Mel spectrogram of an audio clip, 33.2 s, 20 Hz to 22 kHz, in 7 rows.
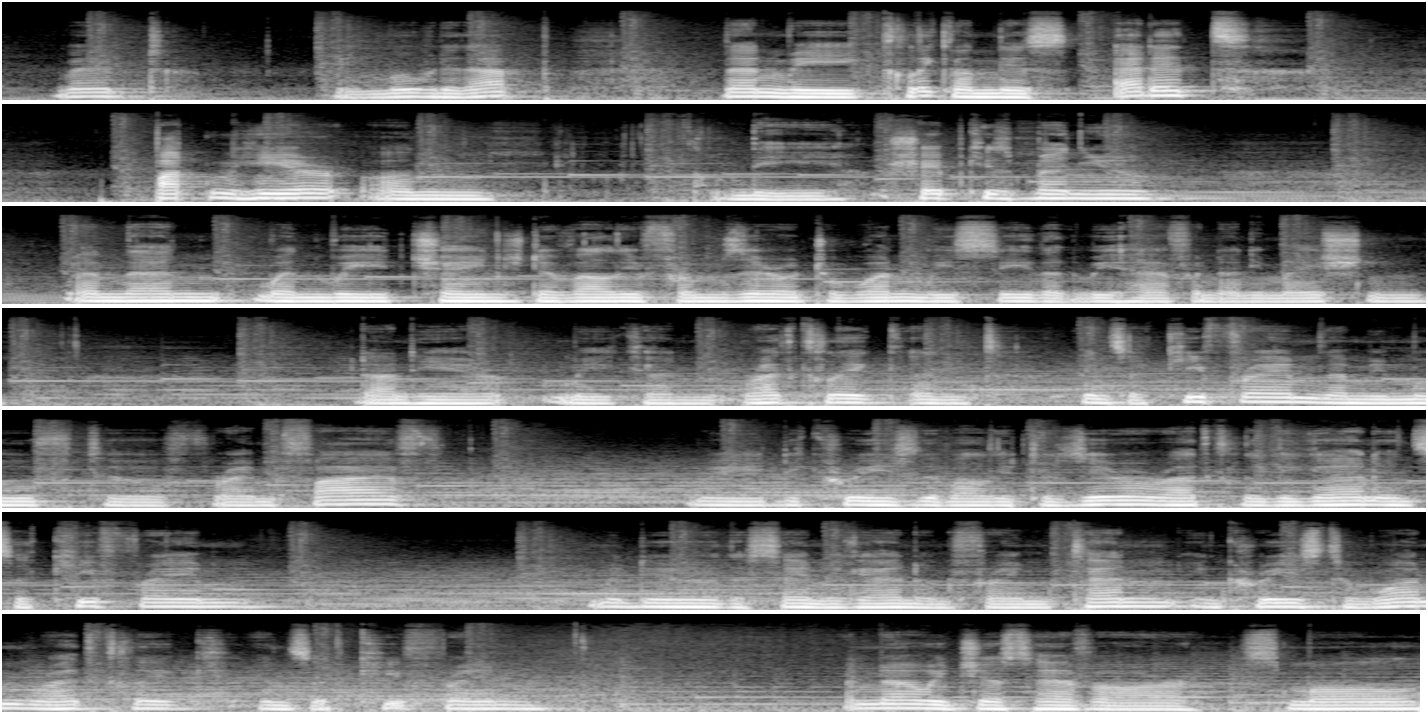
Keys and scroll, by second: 31.0 shift+z.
